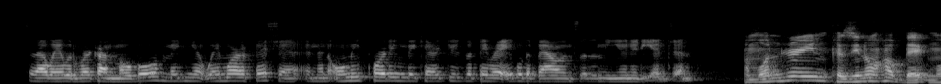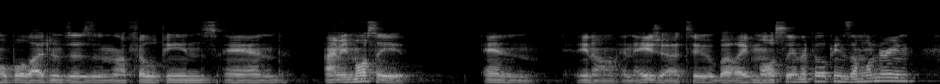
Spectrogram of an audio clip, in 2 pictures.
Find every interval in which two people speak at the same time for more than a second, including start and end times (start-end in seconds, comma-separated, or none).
none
